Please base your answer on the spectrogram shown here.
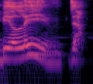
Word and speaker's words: believed: They think with the past form of the verb to be, and you should say they believed. You pronounce ed as d.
